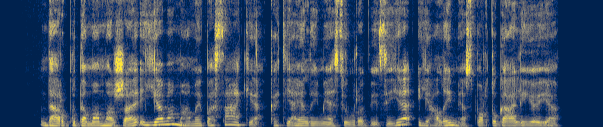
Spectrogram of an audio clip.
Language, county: Lithuanian, Vilnius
